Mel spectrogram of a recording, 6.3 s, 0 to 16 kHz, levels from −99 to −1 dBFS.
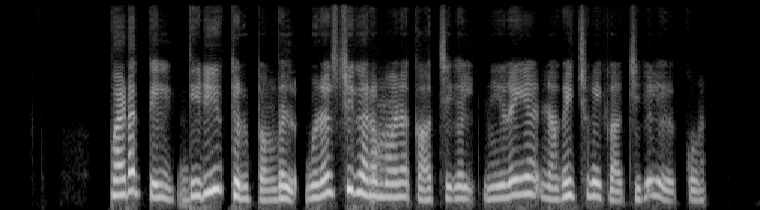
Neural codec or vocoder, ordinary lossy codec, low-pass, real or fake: codec, 44.1 kHz, 2.6 kbps, DAC; none; 14.4 kHz; fake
